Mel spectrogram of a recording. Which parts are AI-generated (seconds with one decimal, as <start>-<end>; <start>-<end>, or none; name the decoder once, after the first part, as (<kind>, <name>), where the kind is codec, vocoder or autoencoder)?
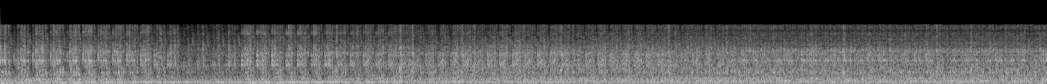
none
